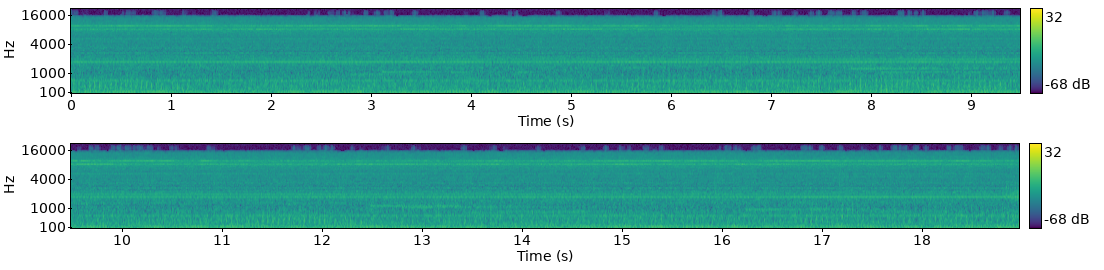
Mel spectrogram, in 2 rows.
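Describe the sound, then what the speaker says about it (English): A helicopter hover-taxis in Microsoft Flight Simulator 2024, its rotor and turbine giving a steady, loud, even drone with a low throb and high whine throughout, with no voices. "Don't want to pick up too much speed on the hover taxi."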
